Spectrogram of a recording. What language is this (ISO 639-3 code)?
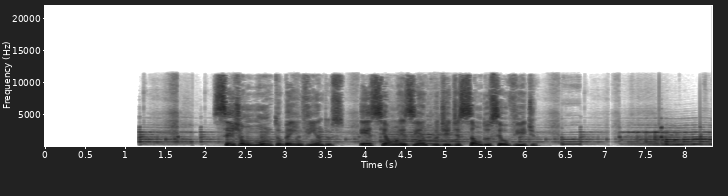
por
